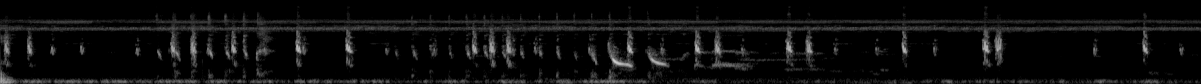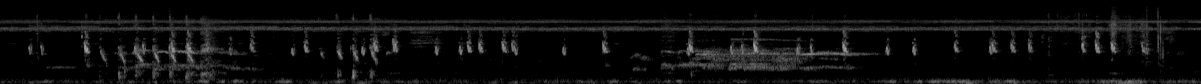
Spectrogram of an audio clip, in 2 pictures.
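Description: Steady high-pitched drone of insects with many short, sharp bird chirps scattered through it, and twice in the middle a rougher, lower bird call.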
